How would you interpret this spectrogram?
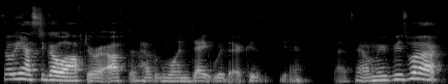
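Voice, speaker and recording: A woman chatting casually as a podcast panelist, with an excitable, gushing, informal way of talking. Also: on the low side, quick pace, gravelly. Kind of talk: casual chat.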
